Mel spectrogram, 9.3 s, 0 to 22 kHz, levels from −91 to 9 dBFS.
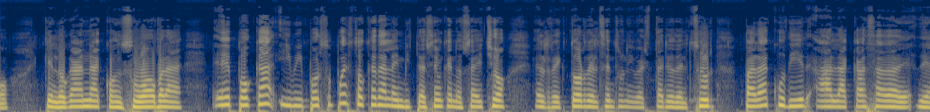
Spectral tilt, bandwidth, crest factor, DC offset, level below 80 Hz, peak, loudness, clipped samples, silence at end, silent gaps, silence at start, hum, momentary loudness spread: -8 dB/octave; 11.5 kHz; 12 dB; under 0.1%; -32 dBFS; 0 dBFS; -12 LUFS; 0.1%; 0 s; none; 0 s; none; 9 LU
